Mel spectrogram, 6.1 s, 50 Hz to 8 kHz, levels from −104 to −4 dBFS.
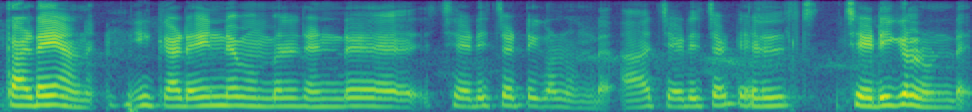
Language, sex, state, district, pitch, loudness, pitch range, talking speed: Malayalam, female, Kerala, Kozhikode, 220 Hz, -18 LUFS, 205-235 Hz, 100 wpm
